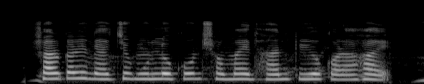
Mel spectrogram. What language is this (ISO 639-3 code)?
ben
